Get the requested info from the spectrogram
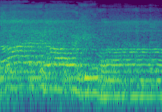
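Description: Folk protest song with voices holding long sung notes; a low note settles in and is held from about a second in.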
